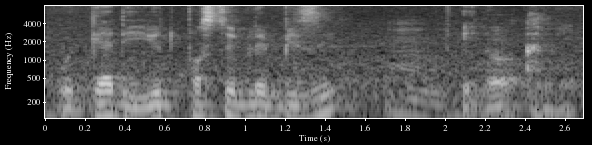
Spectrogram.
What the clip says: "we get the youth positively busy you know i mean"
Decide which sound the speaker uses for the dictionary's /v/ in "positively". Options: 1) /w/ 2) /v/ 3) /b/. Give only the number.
3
